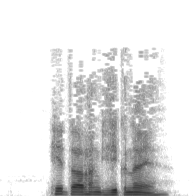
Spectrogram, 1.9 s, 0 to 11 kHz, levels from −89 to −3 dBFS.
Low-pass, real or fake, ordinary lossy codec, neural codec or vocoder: 9.9 kHz; fake; MP3, 32 kbps; codec, 16 kHz in and 24 kHz out, 0.6 kbps, FocalCodec, streaming, 2048 codes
